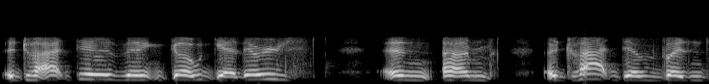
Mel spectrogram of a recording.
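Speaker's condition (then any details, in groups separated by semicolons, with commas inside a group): Cerebral palsy; mild; joins by phone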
